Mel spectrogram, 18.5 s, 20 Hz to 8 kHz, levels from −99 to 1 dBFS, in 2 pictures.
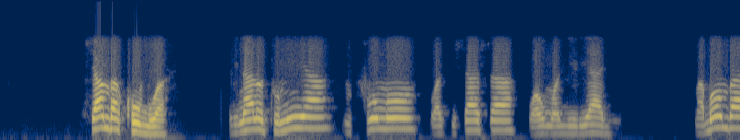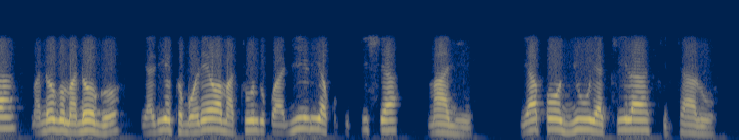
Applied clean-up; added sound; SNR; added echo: none; none; none; none.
